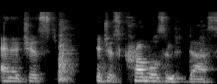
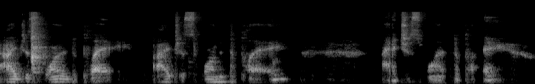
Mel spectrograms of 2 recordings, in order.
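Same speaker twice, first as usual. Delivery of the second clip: whispered, hushed, despondent muttering; 7 dB quieter than usual. Voicing the last despondent fallen as its screams turn into words; slight despondent muttering. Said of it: "you just you hear a slight muttering".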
